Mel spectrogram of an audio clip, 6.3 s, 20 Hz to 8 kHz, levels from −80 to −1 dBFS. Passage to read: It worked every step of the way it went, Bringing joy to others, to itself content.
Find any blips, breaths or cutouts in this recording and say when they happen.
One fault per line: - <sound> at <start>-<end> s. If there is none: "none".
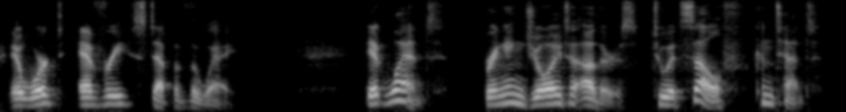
none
